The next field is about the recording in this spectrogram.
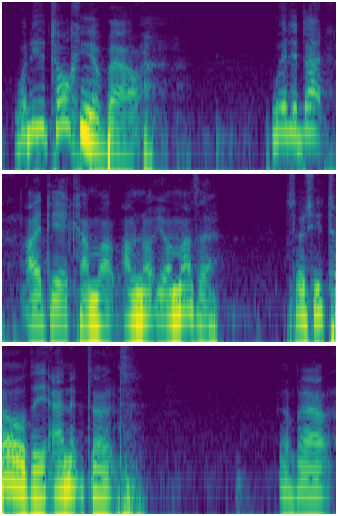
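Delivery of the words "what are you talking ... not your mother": ordinary talk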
